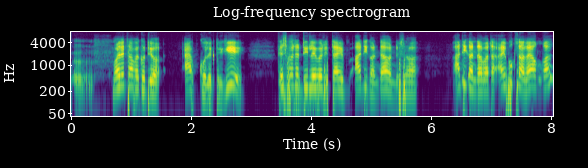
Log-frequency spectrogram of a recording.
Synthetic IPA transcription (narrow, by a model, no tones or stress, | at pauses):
mʌjlet̪ʌpaĩkot̪jo | ap̚kʰolek̚t̪ʰjuki | t̪esbaʈʌɖilibʌɾiʈajma̰d̪ʱiɡʱʌɳʈabʱʌnd̪et͡sʰʌ | a̰d̪ʱiɡʱʌɳʈabaʈʌ̰ʔajbuk̚t͡sʰʌɦolajʌŋkʌl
